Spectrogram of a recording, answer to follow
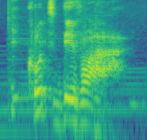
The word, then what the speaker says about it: Côte d'Ivoire: And it's pronounced Côte d'Ivoire. Côte d'Ivoire.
